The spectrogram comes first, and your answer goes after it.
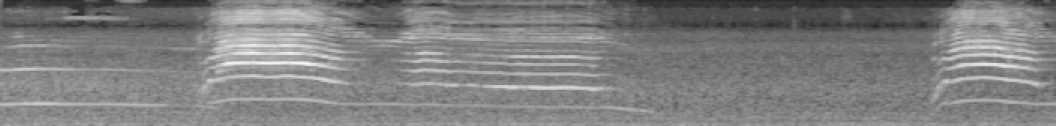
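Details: Cats fighting on the street: a steady moaning yowl interrupted by sudden loud, bright screeching wails that swoop down, repeating near the end, amid low background rumble.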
